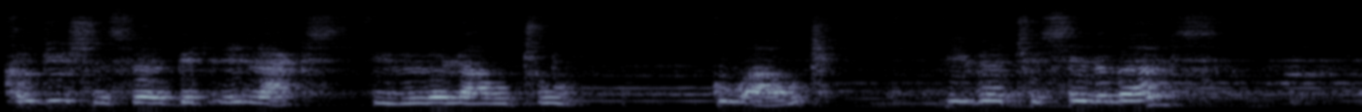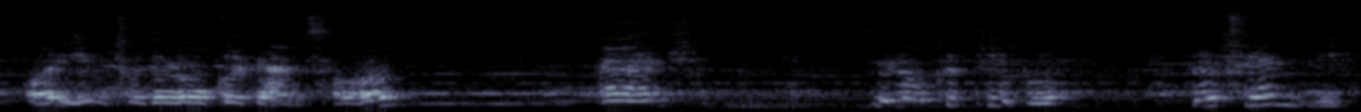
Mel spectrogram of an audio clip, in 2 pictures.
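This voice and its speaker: Old guy w/ german-geordie accent, fairly high voice, roomy tv sound, music under. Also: expressive, a little slow, long pauses, darkish tone. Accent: German and Geordie mix. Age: older. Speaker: former prisoner of war interviewee. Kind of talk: reminiscing interview.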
